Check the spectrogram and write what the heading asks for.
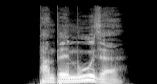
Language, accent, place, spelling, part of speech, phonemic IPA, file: German, Germany, Berlin, Pampelmuse, noun, /pampəlˈmuːze/, De-Pampelmuse.ogg
- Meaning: 1. pomelo (Citrus maxima) 2. grapefruit (Citrus paradisi)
